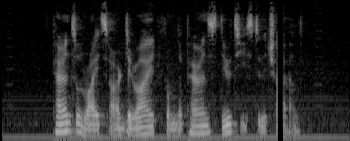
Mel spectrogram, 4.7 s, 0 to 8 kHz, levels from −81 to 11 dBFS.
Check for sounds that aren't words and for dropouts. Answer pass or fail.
fail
